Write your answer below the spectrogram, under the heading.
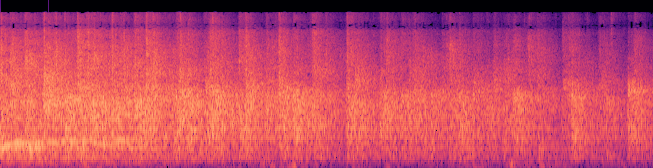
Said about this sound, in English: I want everybody in this room to come to every meeting. Just because you clap. It's just, it's great to have people actually talk to. That may be the first time I heard applause in town hall.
